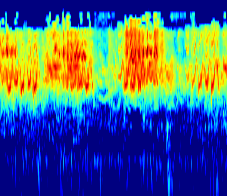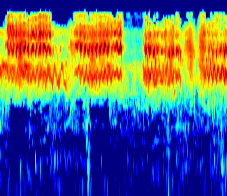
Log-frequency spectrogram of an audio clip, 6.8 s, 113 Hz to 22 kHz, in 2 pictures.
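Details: Budgerigar chicks aged 24 days produce loud, raspy, buzzy bursts, each lasting about a second, separated by short silent gaps, repeated in an insistent series.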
